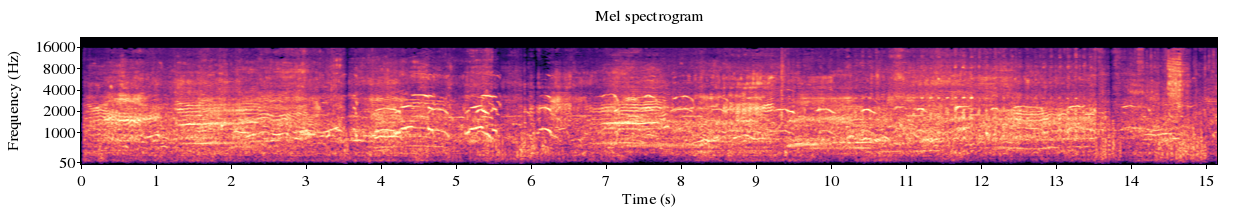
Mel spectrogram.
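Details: A family group of northern fur seals (Callorhinus ursinus) on coastal rocks in the wild calls together in a dense, overlapping chorus of harmonic bleats and moans.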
